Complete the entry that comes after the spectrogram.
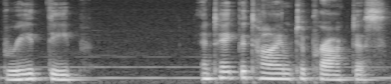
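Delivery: calm, measured meditation voice with long pauses; guided meditation. Acted. Yoga teacher leading a resting class through a meditation, calm and measured. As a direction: lead them inward in short, unhurried, evenly pitched phrases.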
